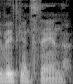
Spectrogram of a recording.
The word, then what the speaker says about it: Wittgenstein: Ludwig Wittgenstein.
